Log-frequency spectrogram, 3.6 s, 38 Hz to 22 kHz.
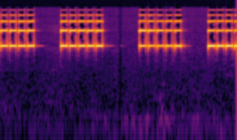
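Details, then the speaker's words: Snuza Hero baby movement monitor, clipped to a diaper, demo with no baby movement for 15 seconds: vibrates, then bursts of rapid high-pitched electronic beeping about once a second. "if it does not detect any movement within 15 seconds it'll alert you so it's vibrating right now and it still does not detect any movement"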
